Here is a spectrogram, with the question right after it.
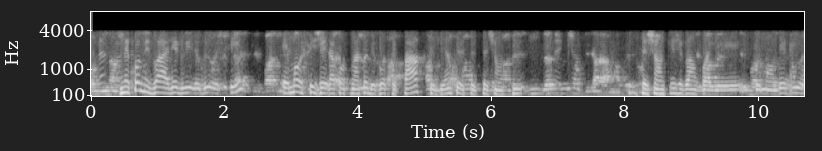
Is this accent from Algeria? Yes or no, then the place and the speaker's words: no; Rwanda; Moi, c'est oui, je suis rwandaise.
